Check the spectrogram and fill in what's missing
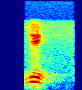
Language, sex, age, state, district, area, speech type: Hindi, male, 45-60, Uttar Pradesh, Lucknow, rural, conversation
